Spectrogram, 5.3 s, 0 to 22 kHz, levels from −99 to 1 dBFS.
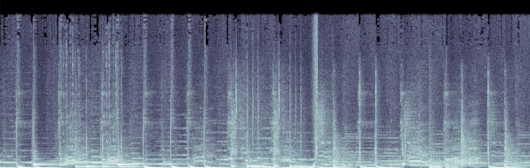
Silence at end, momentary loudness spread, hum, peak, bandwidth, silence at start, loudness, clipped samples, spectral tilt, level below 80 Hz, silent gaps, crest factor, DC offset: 0 s; 3 LU; none; 0 dBFS; over 20 kHz; 0 s; -11 LUFS; under 0.1%; -5.5 dB/octave; -14 dBFS; none; 10 dB; under 0.1%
